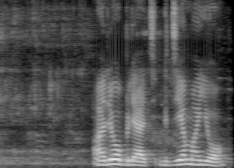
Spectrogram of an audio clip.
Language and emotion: Russian, angry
